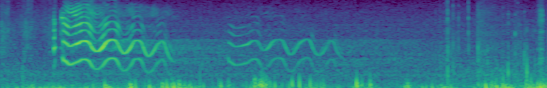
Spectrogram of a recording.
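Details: Kea trying to break into gear and checking out the camera: two bouts of wavering, warbling whistles that rise and fall quickly, the first with a higher overtone layer, over low thumps and scuffing from the bird's rummaging.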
